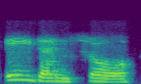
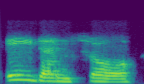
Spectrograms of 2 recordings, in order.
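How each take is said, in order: First: Every written syllable, including the middle one, is pronounced. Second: The same.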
